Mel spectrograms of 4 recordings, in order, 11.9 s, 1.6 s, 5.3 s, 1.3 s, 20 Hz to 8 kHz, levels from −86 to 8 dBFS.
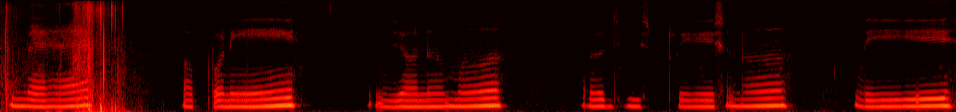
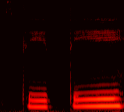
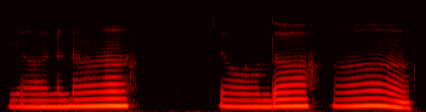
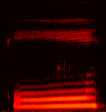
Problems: none marked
